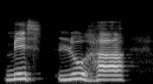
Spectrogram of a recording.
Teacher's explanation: हा पे फतह है और अलिफ सगीरा आ रहा है, तो ये 2 काउंट की मद बनेगी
